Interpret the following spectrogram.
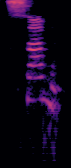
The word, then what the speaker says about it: salmon: is e l so l is silent in this word and it is like seven seven l is silence it's salmon and similarly almond almond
